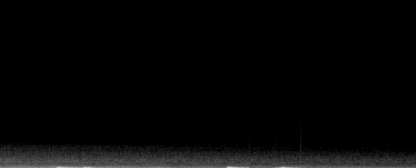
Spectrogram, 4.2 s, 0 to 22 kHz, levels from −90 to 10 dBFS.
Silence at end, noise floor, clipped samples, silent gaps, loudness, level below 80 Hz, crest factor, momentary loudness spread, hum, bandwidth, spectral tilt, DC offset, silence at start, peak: 1.15 s; -55 dBFS; under 0.1%; none; -25 LUFS; -24 dBFS; 20 dB; 24 LU; none; 1.9 kHz; -12.5 dB/octave; under 0.1%; 0.2 s; -4 dBFS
